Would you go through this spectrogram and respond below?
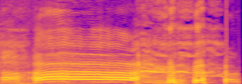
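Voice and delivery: high imitated scream. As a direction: mimic the friend's loud yell. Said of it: "I never heard you s- scream so loud".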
